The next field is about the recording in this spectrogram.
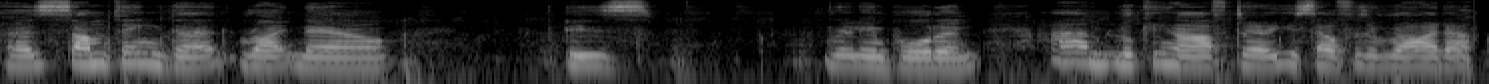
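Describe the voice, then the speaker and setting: A woman's voice: medium pitch, a little slow, long pauses, a little hiss or hum. An Australian woman who has lost most of her voice, talking candidly and from the heart while sitting on the ground out in a horse paddock. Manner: candid and heartfelt, with many fillers. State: hoarse, losing her voice. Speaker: horse rider and vlogger. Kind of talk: casual vlog talk to camera.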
